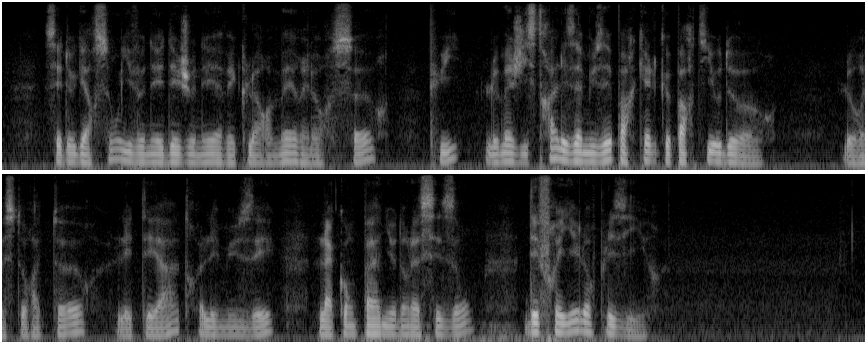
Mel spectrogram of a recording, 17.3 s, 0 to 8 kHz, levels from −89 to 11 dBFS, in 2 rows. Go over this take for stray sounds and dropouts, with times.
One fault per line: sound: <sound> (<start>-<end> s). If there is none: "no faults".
no faults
